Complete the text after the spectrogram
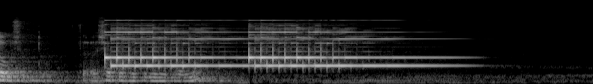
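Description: A phone rings with a repeating electronic ringtone.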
